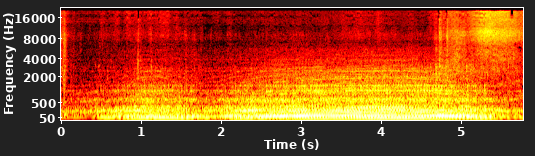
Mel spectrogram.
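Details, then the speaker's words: Toyota Century V12, idling stationary: deep uneven rumble and droning shudder from underneath pulsing about four times a second; completely split transmission mount letting the gearbox bounce and shake. "I'm not moving. That's the transmission mount."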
